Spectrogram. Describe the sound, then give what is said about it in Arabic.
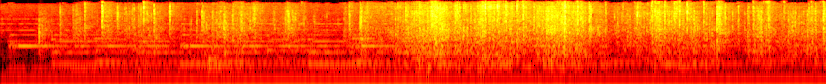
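A plastic bag crinkles and rustles steadily for several seconds, a dense crackling as it is pulled open, with a low steady hum beneath and no one speaking. “امي تفضلي، هذا الكيس من عند الخالة فاطمة، اعطتني اياه وراحت.”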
